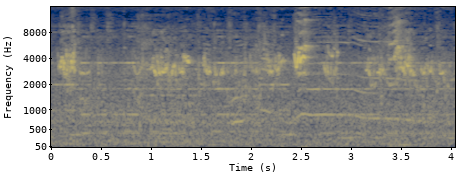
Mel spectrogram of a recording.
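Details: ['Happy budgie producing short bursts of bright chirps roughly once a second, with a thin sustained whistle running between them.']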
